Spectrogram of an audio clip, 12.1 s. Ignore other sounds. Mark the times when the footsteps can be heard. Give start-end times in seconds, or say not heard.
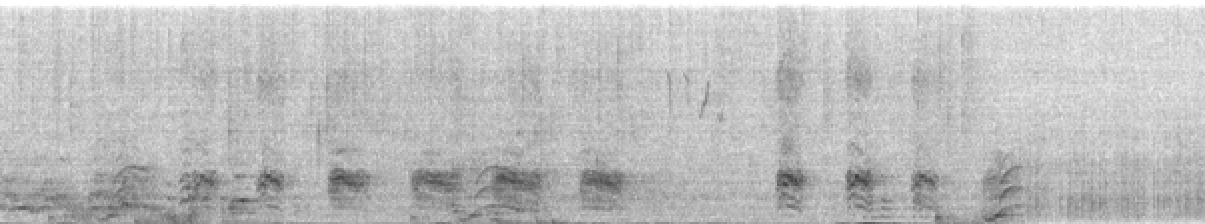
not heard.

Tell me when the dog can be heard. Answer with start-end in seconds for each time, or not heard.
0.0-3.0.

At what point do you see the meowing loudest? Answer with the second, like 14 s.
10 s.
